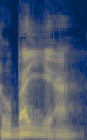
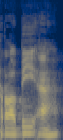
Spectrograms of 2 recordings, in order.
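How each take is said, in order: First: The name begins with 'Ru', as Rubaiyah. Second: The name begins with 'Ro', as Robi'ah. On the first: The speaker calls it right. "yang benar adalah Rubai Rubaiyah" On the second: The speaker calls it wrong. "Kadang-kadang bilangnya bacanya Robi'ah"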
